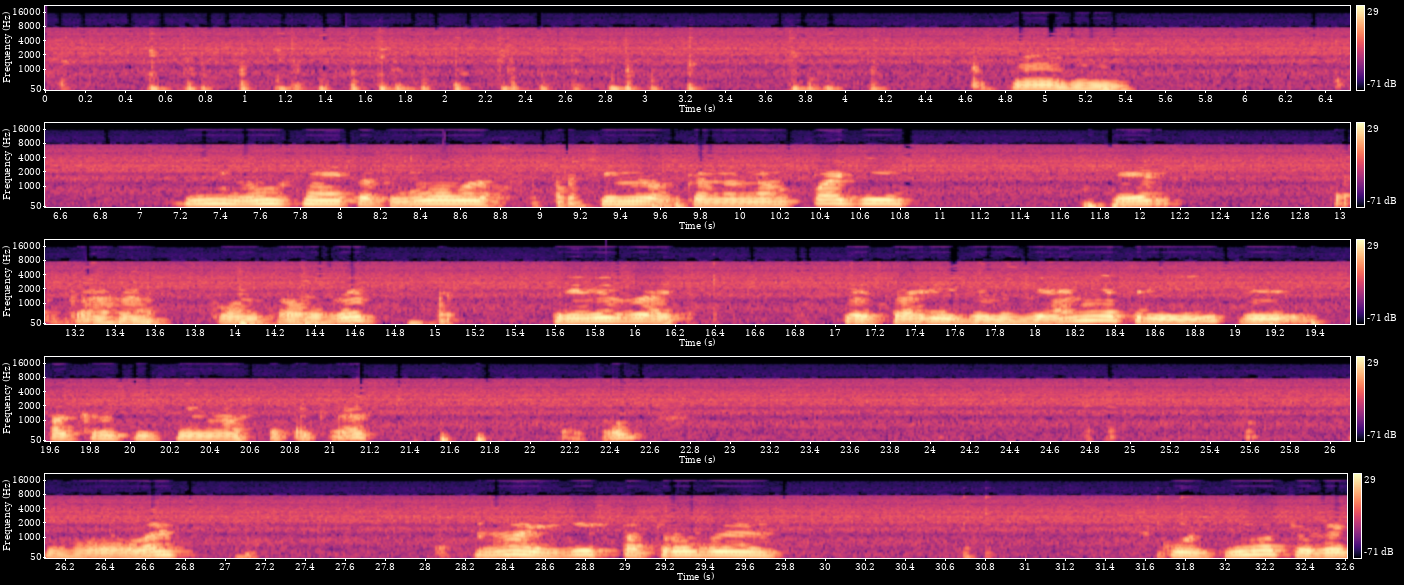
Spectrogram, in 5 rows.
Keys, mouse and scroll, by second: 0.7 ctrl+z, 1.3 ctrl+z, 1.8 ctrl+z, 2.4 ctrl+z, 3.0 ctrl+z, 4.0 ctrl+z, 6.5-8.5 middle drag, 9.6 KP_7, 11.8 r, 13.2 click, 14.5 ctrl+z, 16.2-18.1 drag, 19.2 r, 21.0 click, 21.6 g, 24.8 click, 25.7-26.6 middle drag, 27.3-28.1 middle drag, 30.8-32.0 drag.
